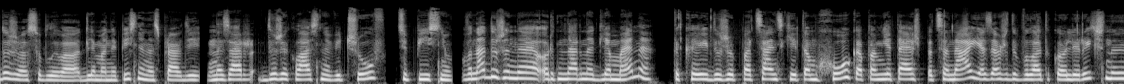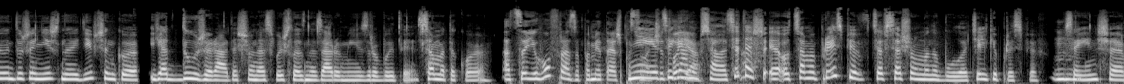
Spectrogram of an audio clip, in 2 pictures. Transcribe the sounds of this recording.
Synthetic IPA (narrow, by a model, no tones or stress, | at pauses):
d̪uʒɛɔsɔblˠɪʋɐd̪lʲɐmɛnɛpʲisʲnʲɐnɐspɾɑwdʲinɐzɑrd̪uʒɛklˠɑsnɔʋʲid̪̚t͡ʃuwt͡sʲupʲisʲnʲʊʋɔnɑd̪uʒɛnɛɔrd̪ɪnɑrnɐd̪lʲɐmɛnɛt̪ɐkɪjd̪uʒɛpɐt̪sɑnʲsʲkɪjt̪ɐmxukɐpɐmʲjɐt̪ajeʃpɐt̪sɐnɑjazɑwʐd̪ɪbʊlˠɑt̪ɐ̥kɔjʊlʲiɾɪt͡ʃnɔjʊd̪uʒɛnʲiʃnɔjʊdʲiwt͡ʃɪnkɔjʊjad̪uʒɛɾɑd̪ɐʃt͡ʃɔʋnɑsʋɪʃlˠɐznɐzɑɾʊmʲijizrɔbɪt̪ɪ̰sɑmɛt̪ɐkɔjʊɐt̪sɛjɔɦɔfɾɑzɐpɐmʲjɐt̪ɑjeʃpnʲisɛjjanɐpɪ̥sɑlˠɐt̪sɛt̪ɛʃɔt̪sɑmɛpɾɪsʲpʲiwt̪sɛwsɛʃɔʋmɛnɛbulˠɔtʲilʲkɪpɾɪspʲiwsɛinʃɛ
